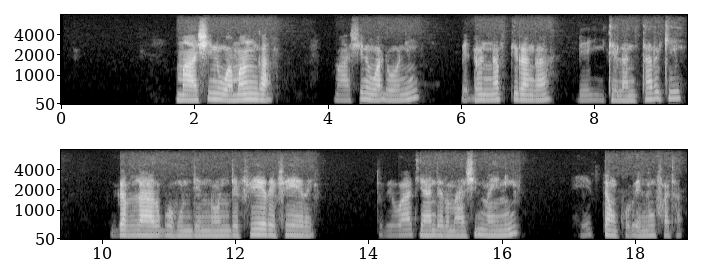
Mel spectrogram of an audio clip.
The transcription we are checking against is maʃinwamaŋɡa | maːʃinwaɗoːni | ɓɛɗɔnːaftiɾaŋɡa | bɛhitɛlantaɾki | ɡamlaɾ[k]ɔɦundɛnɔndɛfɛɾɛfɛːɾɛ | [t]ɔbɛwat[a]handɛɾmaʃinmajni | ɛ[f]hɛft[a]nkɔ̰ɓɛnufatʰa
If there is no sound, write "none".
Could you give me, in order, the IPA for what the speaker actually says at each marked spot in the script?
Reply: ɡ, t, i, h, a

